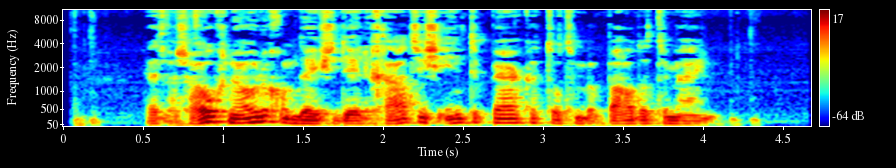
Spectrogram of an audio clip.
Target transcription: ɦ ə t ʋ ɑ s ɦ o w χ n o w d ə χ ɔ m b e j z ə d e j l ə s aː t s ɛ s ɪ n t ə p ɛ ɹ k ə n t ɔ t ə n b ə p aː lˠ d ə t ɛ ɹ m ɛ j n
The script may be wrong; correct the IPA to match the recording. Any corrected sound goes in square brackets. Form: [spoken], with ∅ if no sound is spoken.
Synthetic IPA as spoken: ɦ ə t ʋ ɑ s ɦ o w χ n o w d ə χ ɔ m [d] e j z ə d e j l ə [χ] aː t s [i] s ɪ n t ə p ɛ ɹ k ə n t ɔ t ə n b ə p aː lˠ d ə t ɛ ɹ m ɛ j n

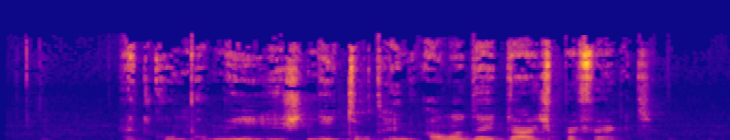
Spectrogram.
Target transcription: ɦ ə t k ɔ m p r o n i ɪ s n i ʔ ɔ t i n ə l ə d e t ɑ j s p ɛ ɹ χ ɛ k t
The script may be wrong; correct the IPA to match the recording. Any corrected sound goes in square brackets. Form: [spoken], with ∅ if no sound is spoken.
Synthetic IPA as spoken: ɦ ə t k ɔ m p r o [m] i ɪ s n i [t] ɔ t [ɪ] n [ɑ] l ə d e t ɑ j s p ɛ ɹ [f] ɛ k t

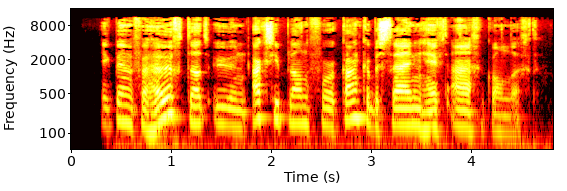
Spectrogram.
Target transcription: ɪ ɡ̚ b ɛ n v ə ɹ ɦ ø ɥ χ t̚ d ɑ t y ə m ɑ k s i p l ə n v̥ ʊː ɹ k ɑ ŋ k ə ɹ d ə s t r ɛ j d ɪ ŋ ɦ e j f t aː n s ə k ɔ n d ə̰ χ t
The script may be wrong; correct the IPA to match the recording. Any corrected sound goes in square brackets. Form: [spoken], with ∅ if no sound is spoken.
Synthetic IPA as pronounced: ɪ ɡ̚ b ɛ n v ə ɹ ɦ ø ɥ χ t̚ d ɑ t y ə [n] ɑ k s i p l [ɑ] n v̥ ʊː ɹ k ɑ ŋ k ə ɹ [b] ə s t r ɛ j d ɪ ŋ ɦ e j f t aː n [χ] ə k ɔ n d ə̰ χ t

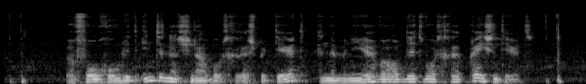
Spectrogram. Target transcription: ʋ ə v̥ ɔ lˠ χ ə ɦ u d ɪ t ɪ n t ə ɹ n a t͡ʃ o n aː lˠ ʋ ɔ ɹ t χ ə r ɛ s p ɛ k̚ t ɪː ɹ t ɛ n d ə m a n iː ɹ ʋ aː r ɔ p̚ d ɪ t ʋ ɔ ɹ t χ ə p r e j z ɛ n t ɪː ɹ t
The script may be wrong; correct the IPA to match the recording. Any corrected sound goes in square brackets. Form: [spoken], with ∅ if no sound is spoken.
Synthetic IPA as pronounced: ʋ ə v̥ ɔ lˠ χ ə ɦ u d ɪ t ɪ n t ə ɹ n a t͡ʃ o n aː lˠ ʋ ɔ ɹ t χ ə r ɛ s p ɛ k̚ t ɪː ɹ t ɛ n d ə m a n iː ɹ ʋ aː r ɔ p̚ d ɪ t ʋ ɔ ɹ t χ ə p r e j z ɛ n t ɪː ɹ t

